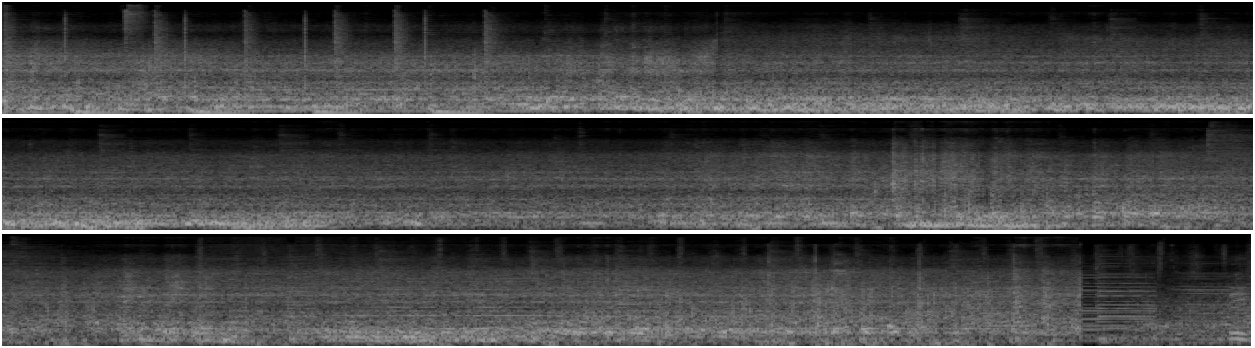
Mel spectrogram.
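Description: A passenger train on the route to Digha rolls from Durgapur toward Asansol, producing a steady, loud rumble of wheels and carriages on the track with faint rhythmic clatter that continues unbroken for the whole stretch.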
